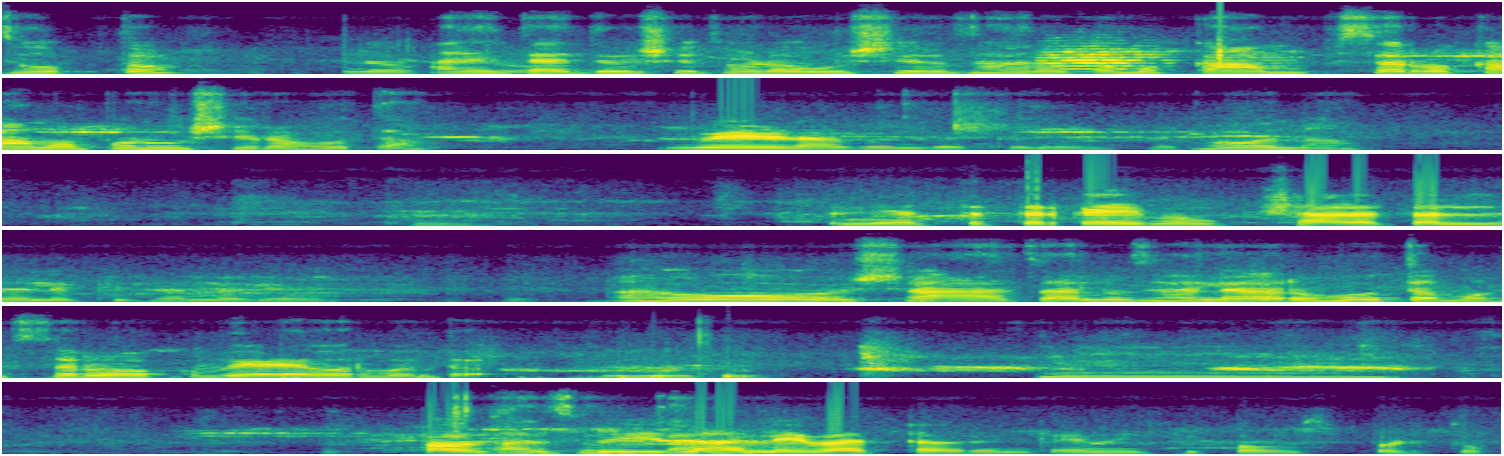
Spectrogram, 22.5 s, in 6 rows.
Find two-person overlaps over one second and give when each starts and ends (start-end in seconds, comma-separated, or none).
none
